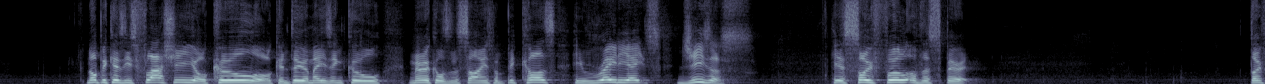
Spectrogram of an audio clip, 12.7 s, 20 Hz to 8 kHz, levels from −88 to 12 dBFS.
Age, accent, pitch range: 30-49, British, 185-220 Hz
